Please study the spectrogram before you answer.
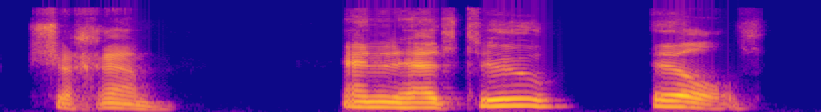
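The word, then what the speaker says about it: Shechem: tribes of Israel and they go up to sheum this town right here it's actually pronounced sheim and it has two hills with it and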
